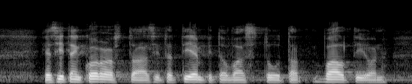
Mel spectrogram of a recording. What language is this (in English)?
Finnish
